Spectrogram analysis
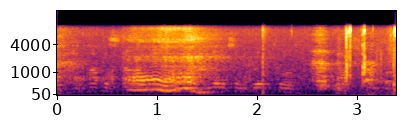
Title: power snoring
